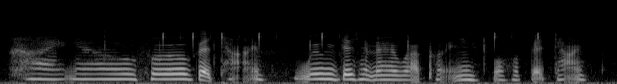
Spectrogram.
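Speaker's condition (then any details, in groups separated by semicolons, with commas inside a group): Cerebral palsy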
